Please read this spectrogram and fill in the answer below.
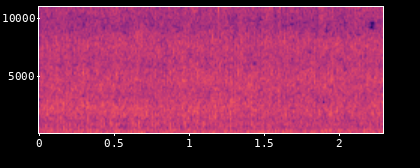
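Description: Water pouring steadily from a splash-pad umbrella fountain and nearby jets, splashing onto the wet play surface.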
